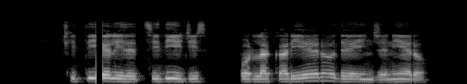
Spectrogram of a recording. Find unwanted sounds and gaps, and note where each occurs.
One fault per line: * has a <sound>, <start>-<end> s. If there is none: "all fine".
* has a dropout, 1.0-1.0 s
